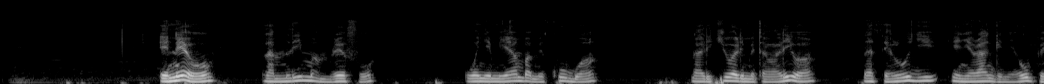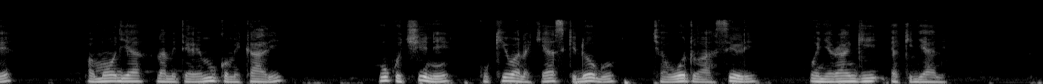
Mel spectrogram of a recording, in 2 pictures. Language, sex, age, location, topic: Swahili, male, 36-49, Dar es Salaam, agriculture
